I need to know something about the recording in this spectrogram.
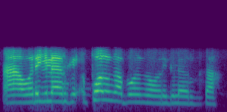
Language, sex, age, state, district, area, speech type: Tamil, male, 18-30, Tamil Nadu, Nagapattinam, rural, conversation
